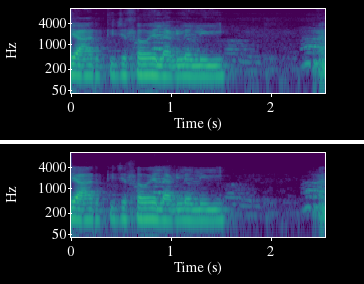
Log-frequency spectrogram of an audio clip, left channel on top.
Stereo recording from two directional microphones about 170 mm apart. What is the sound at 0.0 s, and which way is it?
Speech, 15° left (ahead or behind).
